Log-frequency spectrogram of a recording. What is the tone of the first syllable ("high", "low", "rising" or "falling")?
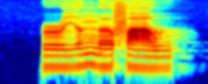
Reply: rising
